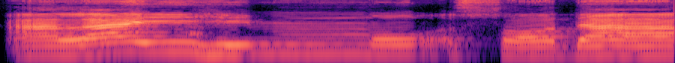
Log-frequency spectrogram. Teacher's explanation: cara bacanya memasukkan suara huruf mim mati ke dalam huruf mim setelahnya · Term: idgham mimi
